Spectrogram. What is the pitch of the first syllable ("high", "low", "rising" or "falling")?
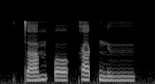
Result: rising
